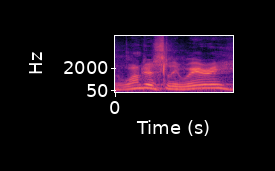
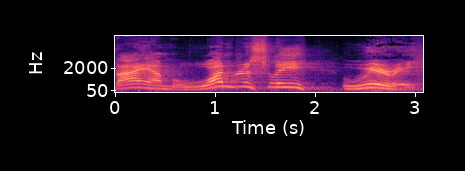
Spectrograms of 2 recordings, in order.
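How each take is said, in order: First: Said in the usual way. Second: Put-on slow, loud, high old-lady declaration; hammed-up imitation, drawn out; Dorothy Boyd. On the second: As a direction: stretch each word out grandly as an elderly woman. Retold elderly woman's declaration.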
